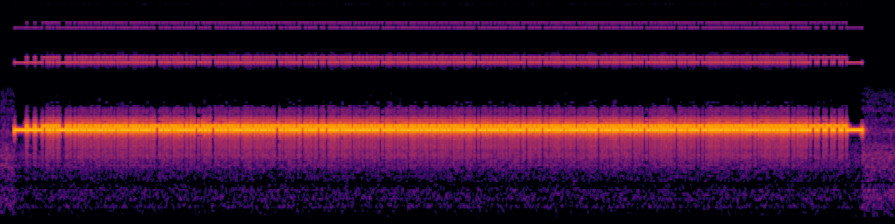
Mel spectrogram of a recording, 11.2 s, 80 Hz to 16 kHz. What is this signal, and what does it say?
RTTY (75 baud, 170 Hz shift), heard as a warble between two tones, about 2200 Hz centre. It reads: 72770 40750 19858 47085 30336 01096 68772 69210 32376 04304 29040 94648 74843 55559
